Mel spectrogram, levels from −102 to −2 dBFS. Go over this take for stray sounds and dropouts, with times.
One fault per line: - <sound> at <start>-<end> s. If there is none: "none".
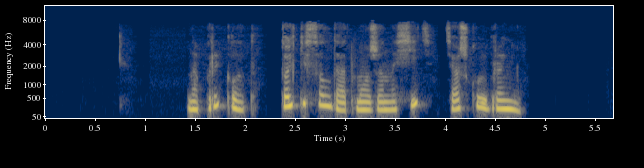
none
